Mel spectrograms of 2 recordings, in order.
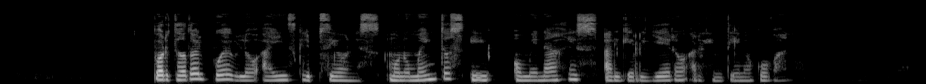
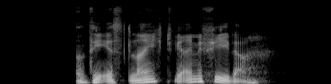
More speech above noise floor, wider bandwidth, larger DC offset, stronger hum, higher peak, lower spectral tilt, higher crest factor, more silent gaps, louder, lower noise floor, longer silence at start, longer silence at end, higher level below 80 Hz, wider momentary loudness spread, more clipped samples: second, 47 dB vs 59 dB; second, 11.5 kHz vs 16 kHz; neither; neither; about the same, -4 dBFS vs -6 dBFS; second, -4.5 dB/octave vs -7 dB/octave; first, 26 dB vs 18 dB; neither; second, -28 LUFS vs -23 LUFS; second, -76 dBFS vs -81 dBFS; first, 1.55 s vs 0.75 s; first, 1.4 s vs 0.7 s; second, -80 dBFS vs -46 dBFS; first, 15 LU vs 11 LU; neither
